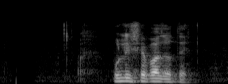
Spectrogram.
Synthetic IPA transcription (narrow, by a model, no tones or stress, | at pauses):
puliʃefad͡ʑot̪e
